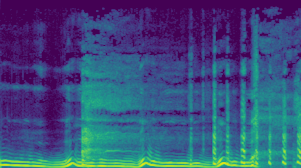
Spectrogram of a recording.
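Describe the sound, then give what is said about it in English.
A person's voice imitates a pet dog howling at the neighbours: a few wavering, rising howl-like swoops over a steady vocal tone, ending in several short sharp bursts. “That's like Pepper when she barks at the neighbors. She really howls and she goes like,”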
